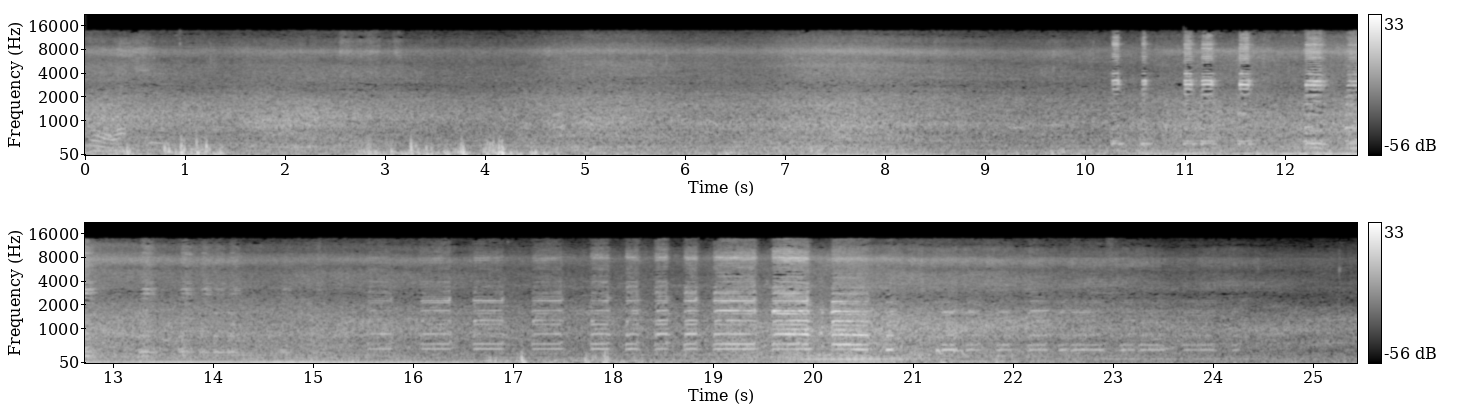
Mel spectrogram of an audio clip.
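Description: Road traffic passing, with a run of short car-horn toots about ten seconds in and a longer string of toots and honks about sixteen to twenty-one seconds in.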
